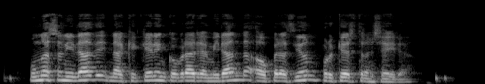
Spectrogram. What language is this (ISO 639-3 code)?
glg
